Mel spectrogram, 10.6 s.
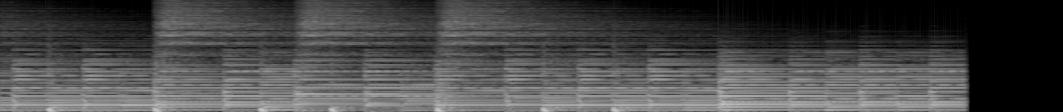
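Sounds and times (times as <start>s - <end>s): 
rough drums: 0.0s - 6.8s
piano: 0.0s - 9.7s.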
